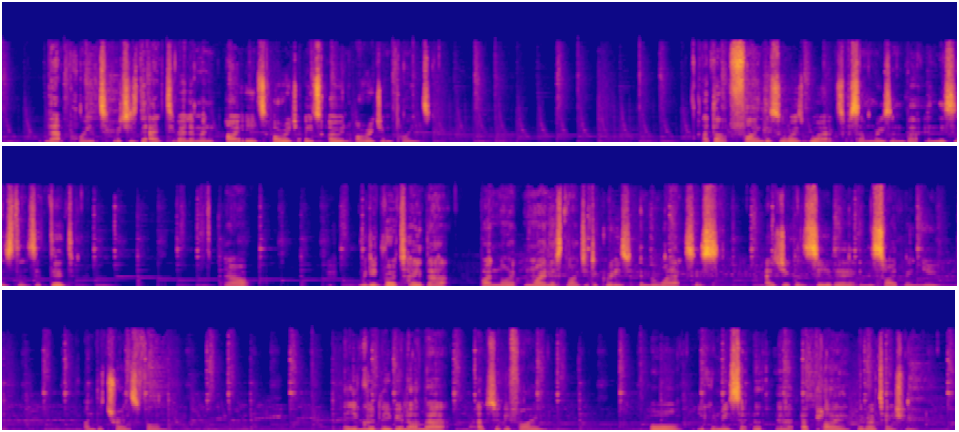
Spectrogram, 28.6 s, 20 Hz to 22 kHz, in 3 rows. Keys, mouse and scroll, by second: 8.6 click, 9.6 click, 10.2 scroll down 1, 11.2 scroll down 2, 11.9 shift+middle click, 13.0 middle click, 14.7 shift+middle click, 19.4 shift+middle click, 21.6 KP_1, 22.7 ctrl+s, 25.7 click, 26.7 middle click, 27.4 scroll up 1, 28.4 KP_1.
